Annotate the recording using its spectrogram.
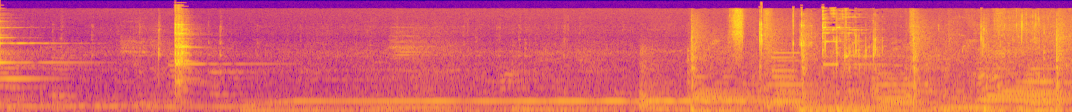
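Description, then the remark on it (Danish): Glasses clink together in a toast at a bistro, several light, bright taps scattered over a few seconds, with a low steady background hum and faint background noise. “Så øh, lad os skåle. Skål.”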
